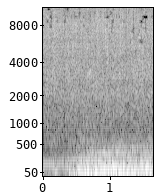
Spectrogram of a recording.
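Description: Heavy rain and a low rumble of thunder in the video game Dinosaur Arcade Real, a steady dense downpour that swells into a deep rolling roar, with no voices over it.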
